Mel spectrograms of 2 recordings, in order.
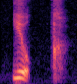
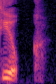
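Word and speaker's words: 육: Next, the SINO-KOREAN version of number 6 is yuk. Again, it's yuk. Just like numbers 1 to 5 of the SINO-KOREAN numbers, this is just composed of one syllable.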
